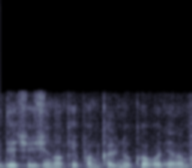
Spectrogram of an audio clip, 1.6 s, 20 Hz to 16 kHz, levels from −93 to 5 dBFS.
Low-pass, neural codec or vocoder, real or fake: 7.2 kHz; none; real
